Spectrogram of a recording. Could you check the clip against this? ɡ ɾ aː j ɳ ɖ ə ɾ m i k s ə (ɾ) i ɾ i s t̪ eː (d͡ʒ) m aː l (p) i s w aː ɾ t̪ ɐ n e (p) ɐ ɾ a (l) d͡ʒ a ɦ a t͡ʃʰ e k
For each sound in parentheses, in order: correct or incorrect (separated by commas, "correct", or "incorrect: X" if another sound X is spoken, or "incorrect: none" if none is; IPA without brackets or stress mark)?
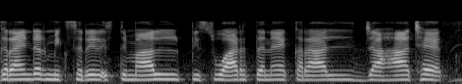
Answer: correct, incorrect: none, correct, incorrect: k, correct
